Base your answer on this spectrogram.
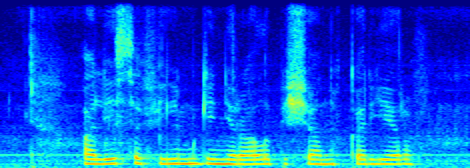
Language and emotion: Russian, neutral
